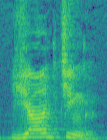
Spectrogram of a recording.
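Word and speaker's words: 眼睛: यानचिंग, YAN, यान, JING, चिंग। Chinese के अंदर जे को हम चे के तौर पर प्रोनाउंस करते हैं।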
